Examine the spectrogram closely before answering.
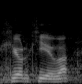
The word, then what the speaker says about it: Georgieva: negociación y yo georgieva hay que pronunciarla como corresponde georgieva es la titular no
